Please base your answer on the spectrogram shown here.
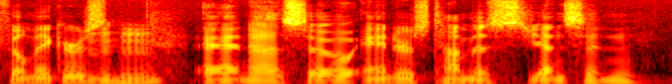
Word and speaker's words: Jensen: I have that same obsession with Danish filmmakers, and so Anders Thomas Jensen. Or Jensen, if I want to pronounce it with my American tongue, I guess.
